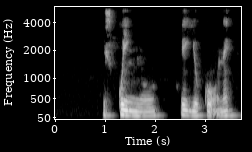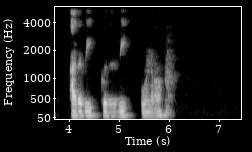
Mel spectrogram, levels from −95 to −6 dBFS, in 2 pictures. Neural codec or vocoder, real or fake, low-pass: none; real; 5.4 kHz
